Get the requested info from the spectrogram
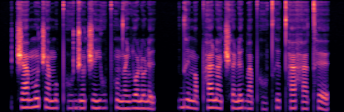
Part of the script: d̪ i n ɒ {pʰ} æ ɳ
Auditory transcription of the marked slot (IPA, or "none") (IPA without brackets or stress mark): pʰ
